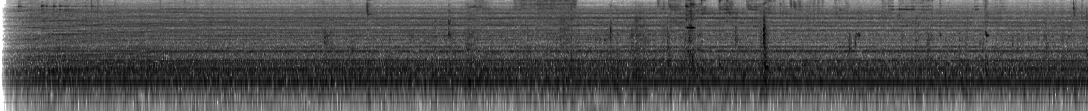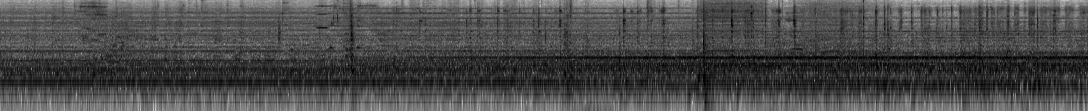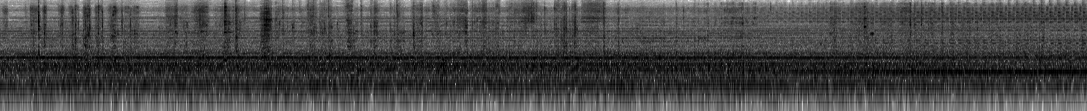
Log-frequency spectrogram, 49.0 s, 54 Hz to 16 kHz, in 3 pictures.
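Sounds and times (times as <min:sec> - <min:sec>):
copy machine humming and clicking: 0:00.2 - 0:48.9.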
